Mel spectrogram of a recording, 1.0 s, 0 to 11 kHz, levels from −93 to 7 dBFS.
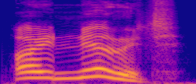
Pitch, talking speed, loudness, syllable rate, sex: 225 Hz, 185 wpm, -14 LUFS, 3.8 syllables/s, male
